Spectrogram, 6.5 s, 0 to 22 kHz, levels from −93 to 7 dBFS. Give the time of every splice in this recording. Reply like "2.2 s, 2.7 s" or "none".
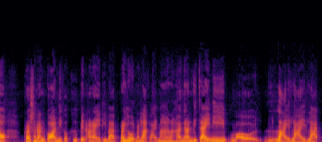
2.4 s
